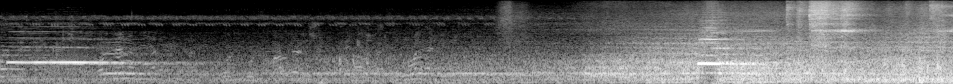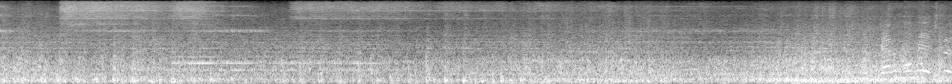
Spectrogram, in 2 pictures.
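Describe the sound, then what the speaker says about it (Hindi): The Karmabhoomi Express overtakes on a parallel track near Danapur in India, heard from aboard another train. A loud horn blast is followed by a continuous roar of passing coaches and rattling wheels that builds over the whole stretch. "कर्मभूमि एक्सप्रेस ने हमें वापस ओवरटेक कर लिया।"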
